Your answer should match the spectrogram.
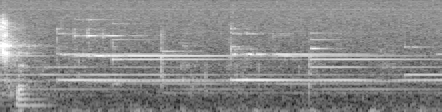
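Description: A Koshi wind chime, a wooden tube with tuned metal rods inside, swayed by hand: soft, overlapping notes struck a few times, each ringing on and fading slowly.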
